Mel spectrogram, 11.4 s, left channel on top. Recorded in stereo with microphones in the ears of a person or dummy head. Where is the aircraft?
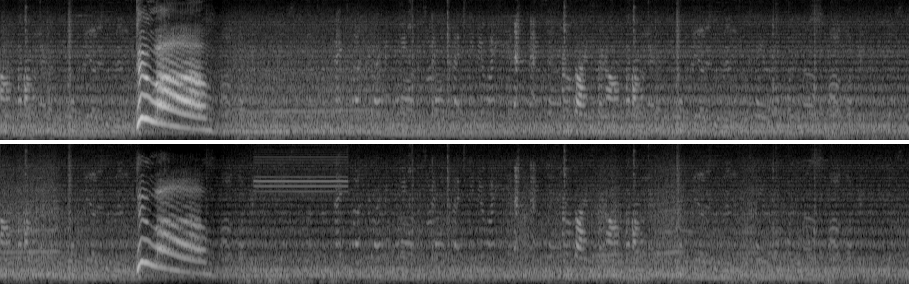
25° left (ahead or behind).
